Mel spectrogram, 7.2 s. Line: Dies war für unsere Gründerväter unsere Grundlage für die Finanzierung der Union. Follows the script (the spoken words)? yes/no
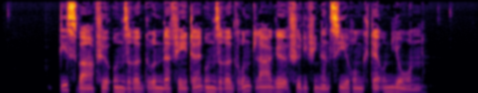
yes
